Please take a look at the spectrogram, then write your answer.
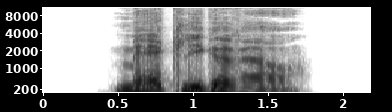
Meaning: inflection of mäklig: 1. strong/mixed nominative masculine singular comparative degree 2. strong genitive/dative feminine singular comparative degree 3. strong genitive plural comparative degree
- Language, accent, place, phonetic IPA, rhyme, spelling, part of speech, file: German, Germany, Berlin, [ˈmɛːklɪɡəʁɐ], -ɛːklɪɡəʁɐ, mäkligerer, adjective, De-mäkligerer.ogg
